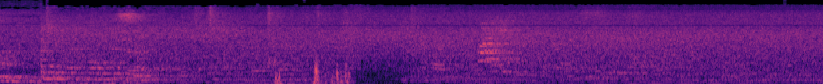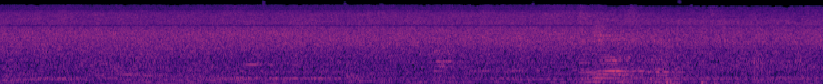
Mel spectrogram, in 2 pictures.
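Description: Women talk quietly nearby.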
